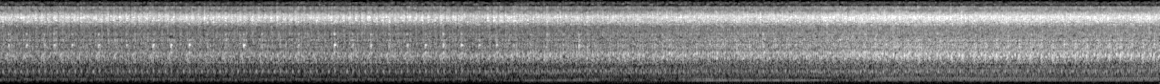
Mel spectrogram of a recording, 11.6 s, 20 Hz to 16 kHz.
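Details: Toyota Camry XV70 3.5L V6, 30,000 km: light, regular ticking about three times a second over steady idle; knock from inside the engine at idle, cause not yet known.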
